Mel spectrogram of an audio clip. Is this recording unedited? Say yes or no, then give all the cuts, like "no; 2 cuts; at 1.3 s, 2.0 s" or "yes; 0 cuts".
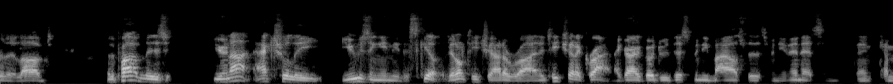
no; 3 cuts; at 4.5 s, 5.5 s, 6.7 s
